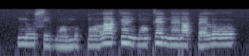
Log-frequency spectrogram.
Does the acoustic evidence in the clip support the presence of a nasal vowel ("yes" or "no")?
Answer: yes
